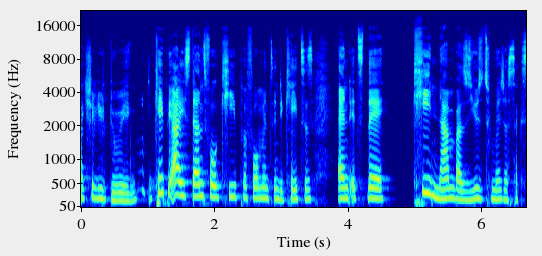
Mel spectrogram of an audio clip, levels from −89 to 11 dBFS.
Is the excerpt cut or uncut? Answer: cut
